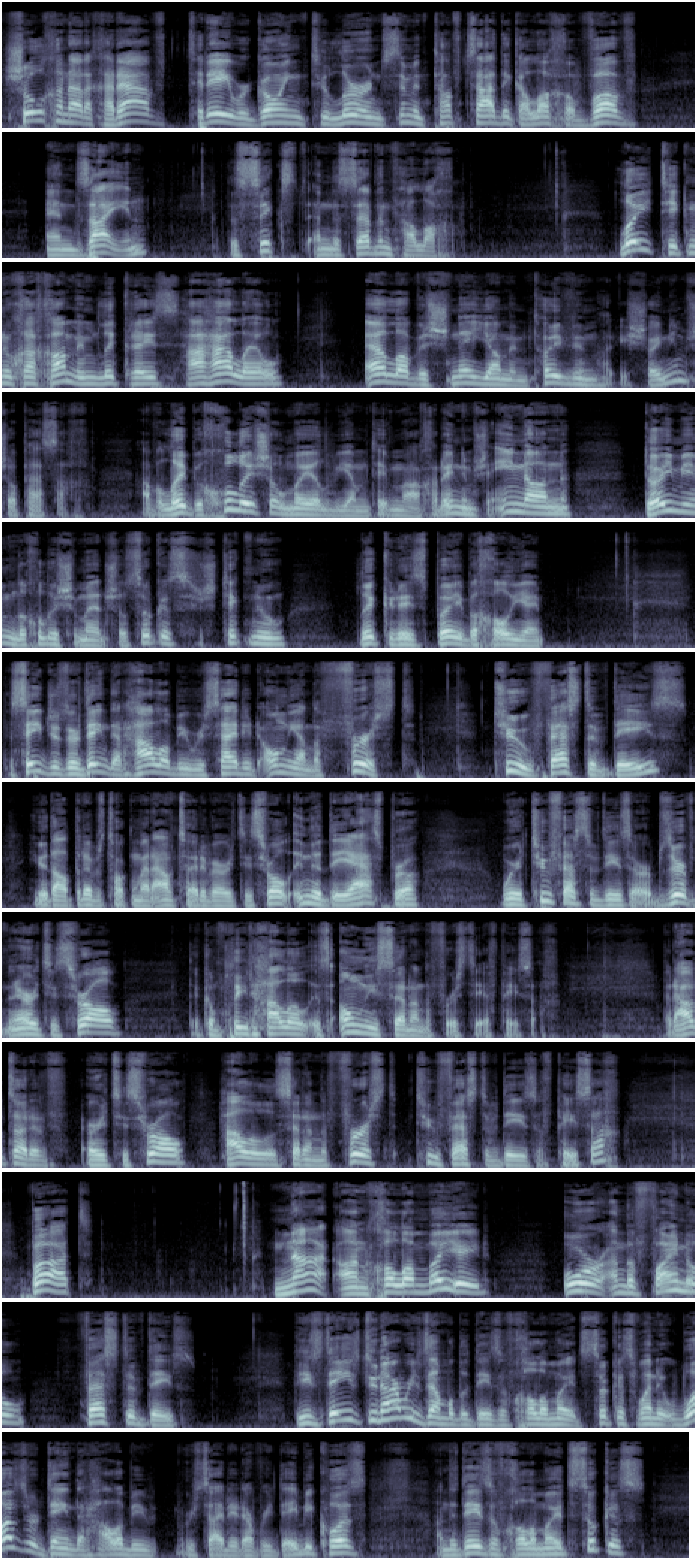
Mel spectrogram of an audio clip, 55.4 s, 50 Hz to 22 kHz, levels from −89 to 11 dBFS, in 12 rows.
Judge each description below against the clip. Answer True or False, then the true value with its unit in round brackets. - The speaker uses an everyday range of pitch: False (7.4 semitones)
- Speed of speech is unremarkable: True (170 wpm)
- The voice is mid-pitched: True (145 Hz)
